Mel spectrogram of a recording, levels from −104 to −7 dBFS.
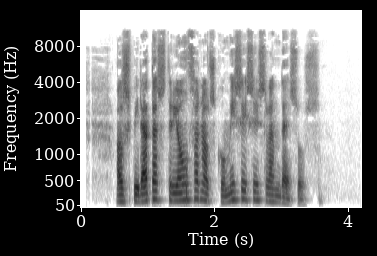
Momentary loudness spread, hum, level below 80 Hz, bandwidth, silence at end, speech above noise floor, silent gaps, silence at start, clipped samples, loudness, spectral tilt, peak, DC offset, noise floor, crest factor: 14 LU; none; -74 dBFS; 11.5 kHz; 0.65 s; 52 dB; none; 0.55 s; under 0.1%; -28 LUFS; -4 dB/octave; -4 dBFS; under 0.1%; -81 dBFS; 24 dB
